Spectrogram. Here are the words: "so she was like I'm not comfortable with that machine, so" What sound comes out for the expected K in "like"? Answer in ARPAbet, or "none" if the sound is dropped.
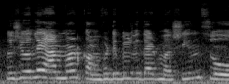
none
